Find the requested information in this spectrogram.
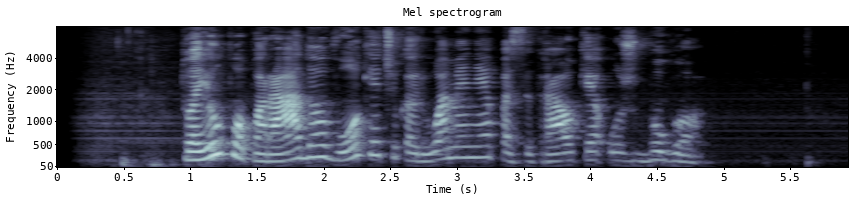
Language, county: Lithuanian, Panevėžys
